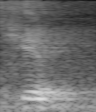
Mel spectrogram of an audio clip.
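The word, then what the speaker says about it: CHIM: Um, so in addition, I'm going to talk about um Kim and Chararmat. Kim is spelled C H I M is the idea that we've also got the zero sum.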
